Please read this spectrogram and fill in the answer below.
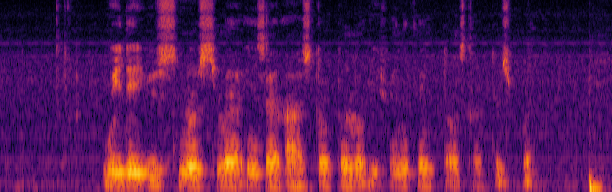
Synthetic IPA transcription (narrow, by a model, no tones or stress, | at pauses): widejusnosmɛlĩnsala̰stɔtunoʔifɛniθĩŋd̥ɔ̃stat̪uspɹɛ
